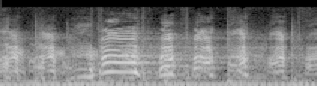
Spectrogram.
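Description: A woman laughing, a string of short chuckles.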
